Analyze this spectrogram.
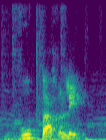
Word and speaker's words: vous parlez: O pudiéramos decir que la EZ, el conjunto de esas dos letras, se pronuncian como E. Vous parlez.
